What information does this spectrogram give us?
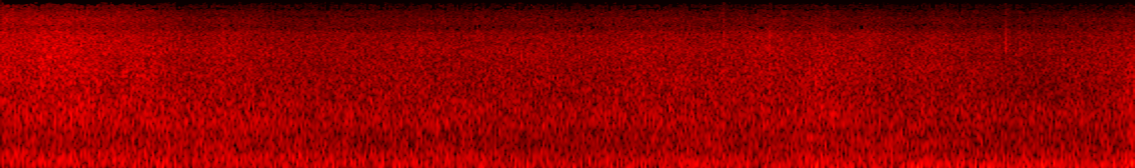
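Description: Ocean waves and wind on the shore make a steady, dense roar that holds at an even loudness throughout, with no distinct breakers and no voices.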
